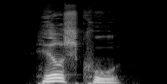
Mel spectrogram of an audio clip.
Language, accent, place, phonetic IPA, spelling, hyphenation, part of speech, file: German, Germany, Berlin, [ˈhɪʁʃˌkuː], Hirschkuh, Hirsch‧kuh, noun, De-Hirschkuh.ogg
- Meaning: doe, hind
